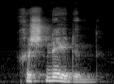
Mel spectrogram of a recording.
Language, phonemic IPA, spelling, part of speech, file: Dutch, /ɣə.ˈsneː.də(n)/, gesneden, verb / adjective, Nl-gesneden.ogg
- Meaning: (verb) past participle of snijden; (adjective) castrated, castrate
